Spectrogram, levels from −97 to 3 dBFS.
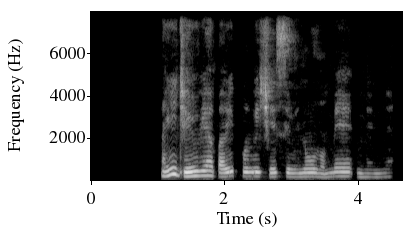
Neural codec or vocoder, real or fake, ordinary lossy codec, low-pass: codec, 16 kHz, 8 kbps, FreqCodec, larger model; fake; none; none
